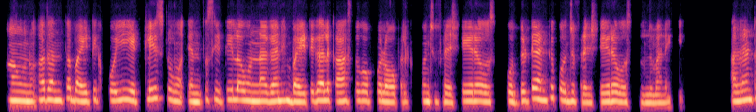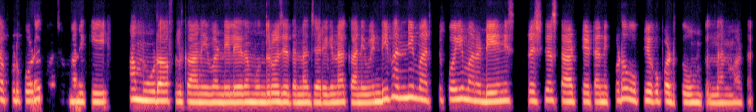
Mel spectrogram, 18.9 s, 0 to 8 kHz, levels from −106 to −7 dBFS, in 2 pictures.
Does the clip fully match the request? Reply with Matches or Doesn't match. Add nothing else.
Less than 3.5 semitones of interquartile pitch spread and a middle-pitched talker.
Doesn't match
